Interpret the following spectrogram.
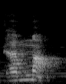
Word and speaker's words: dhamma: piali in piali language DH is pronounced as dhma d h m m a so through his Dharma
